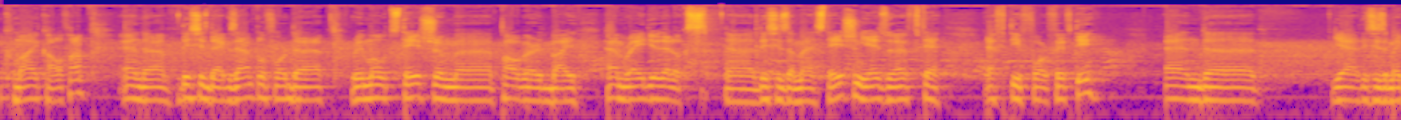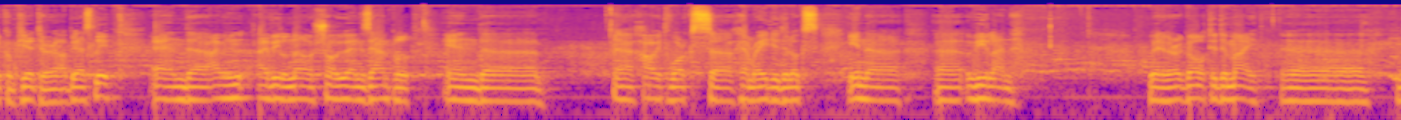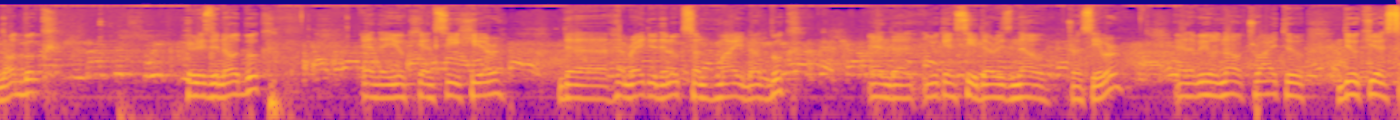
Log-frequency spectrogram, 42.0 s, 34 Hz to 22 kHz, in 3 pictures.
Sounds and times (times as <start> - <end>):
Speech: 0.0 - 12.7, 13.3 - 42.0.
